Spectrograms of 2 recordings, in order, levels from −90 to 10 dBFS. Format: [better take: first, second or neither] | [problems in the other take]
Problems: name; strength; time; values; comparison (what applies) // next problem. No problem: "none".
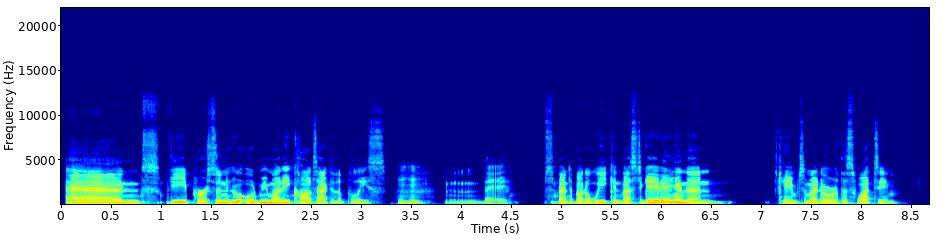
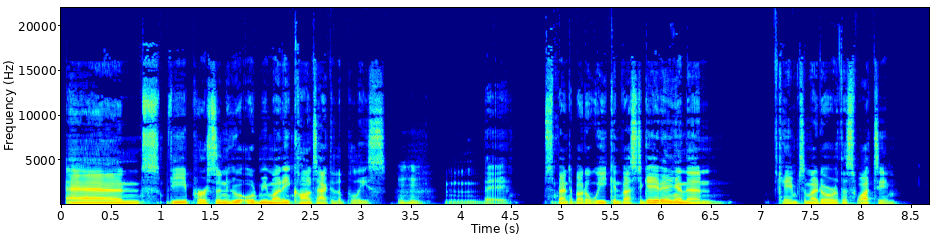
second | muffled; slightly; fading above 2.5 kHz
